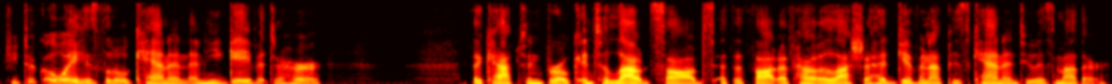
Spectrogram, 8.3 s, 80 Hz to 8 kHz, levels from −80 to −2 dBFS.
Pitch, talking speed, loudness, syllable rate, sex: 205 Hz, 230 wpm, -21 LUFS, 6.1 syllables/s, female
